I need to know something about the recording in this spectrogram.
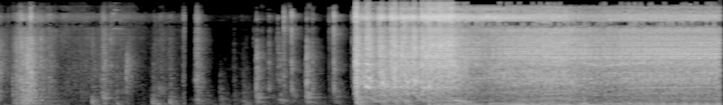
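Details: Skoda Favorit, first start after a head gasket replacement and refit: handling clicks, then the starter cranks and it fires into an even idle that settles steadily. Normal idle.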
